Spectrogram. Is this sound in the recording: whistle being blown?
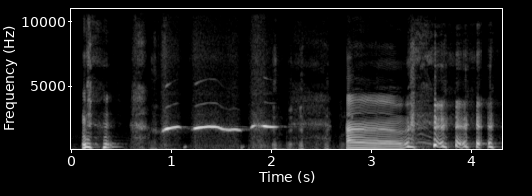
yes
